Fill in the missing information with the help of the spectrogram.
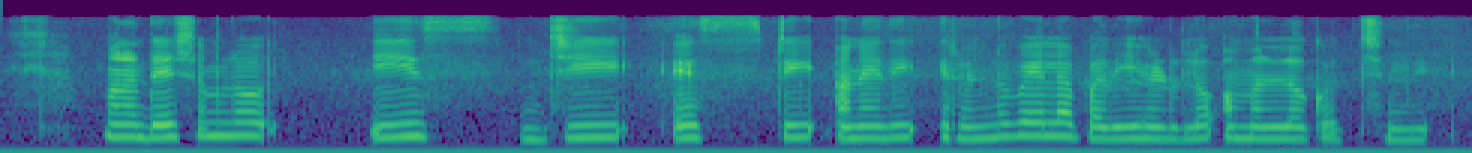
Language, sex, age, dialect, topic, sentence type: Telugu, female, 25-30, Telangana, banking, statement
